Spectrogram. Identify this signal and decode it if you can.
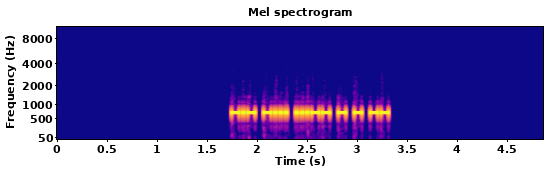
Morse code, heard as a keyed tone, about 46 wpm, 700 Hz. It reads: KB3TTM
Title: USA Call Signs - 6 Characters - Repeated 3x - 45wpm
